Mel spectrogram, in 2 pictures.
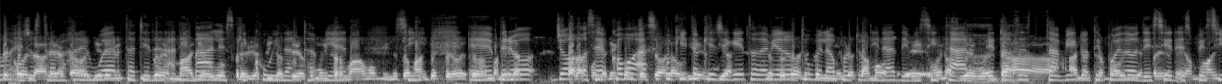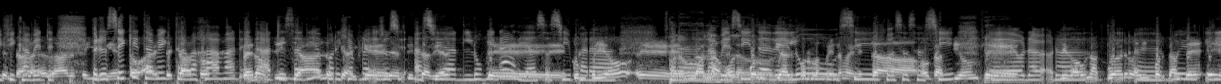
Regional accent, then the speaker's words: Argentina; No, argentina.

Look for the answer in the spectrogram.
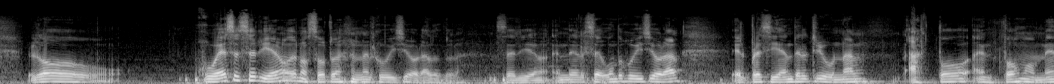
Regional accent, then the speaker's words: Paraguay

